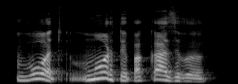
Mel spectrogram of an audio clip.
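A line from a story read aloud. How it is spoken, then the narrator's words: Mumbling. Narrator (Russian): промямлил мой куратор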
